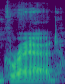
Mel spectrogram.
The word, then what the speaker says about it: grad: is you've got this awesome upside down triangle symbol that is pronounced grad i'll write that out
